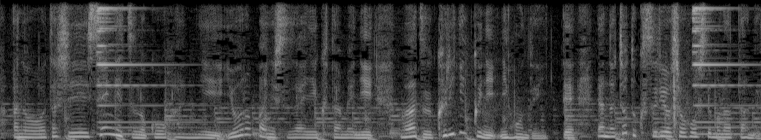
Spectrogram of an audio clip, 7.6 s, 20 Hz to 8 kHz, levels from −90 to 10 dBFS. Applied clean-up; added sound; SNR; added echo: none; Glass; 5 dB; none.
